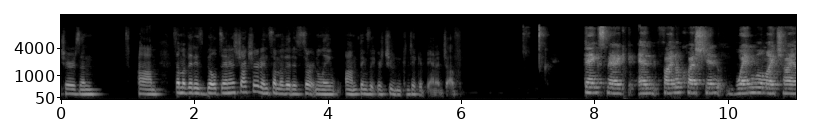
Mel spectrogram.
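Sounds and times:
woman speaking: 0:00.0 - 0:06.1, 0:07.9 - 0:11.0.

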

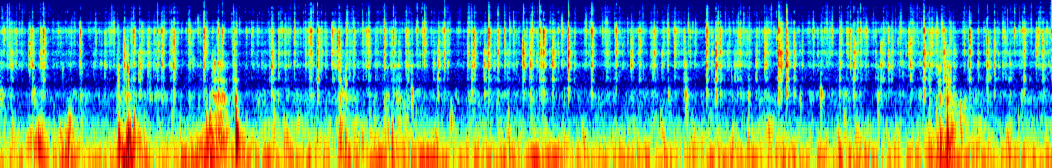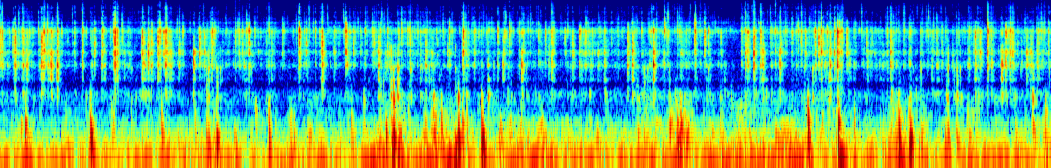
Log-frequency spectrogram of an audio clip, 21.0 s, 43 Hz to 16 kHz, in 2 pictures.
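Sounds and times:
low underwater rumble: 0:00.0 - 0:21.0
underwater reef crackling: 0:00.0 - 0:21.0
deep underwater thumps: 0:01.2 - 0:01.4, 0:02.1 - 0:02.6.

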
